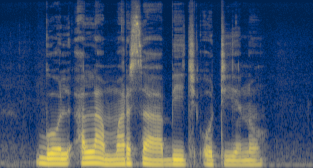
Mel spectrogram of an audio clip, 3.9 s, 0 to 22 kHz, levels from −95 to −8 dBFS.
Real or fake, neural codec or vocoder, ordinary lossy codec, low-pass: real; none; none; none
